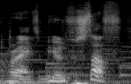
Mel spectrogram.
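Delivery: ordinary delivery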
